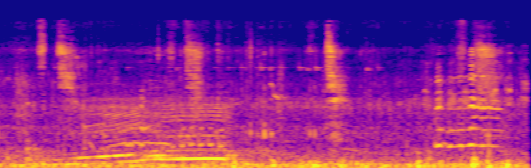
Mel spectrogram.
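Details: Baby Beetal goats on a farm bleating: a long wavering, nasal bleat rising then holding steady in the first two seconds, a shorter bleat near the end, with people talking and steady low background rumble.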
